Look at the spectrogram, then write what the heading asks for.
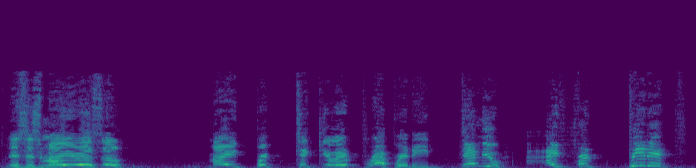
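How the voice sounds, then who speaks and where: An actor playing a menacing, defiant sea captain in a radio drama, commanding and sardonic. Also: male voice, extremely high pitch, lively intonation, takes it slowly, pushed and bright, heavily acted. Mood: furious. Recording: faint sea and boat noise behind.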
